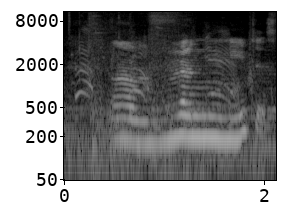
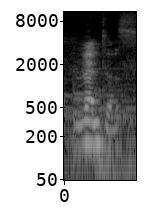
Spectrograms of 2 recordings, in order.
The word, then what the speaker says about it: Ventus: Player 3 will be in control of, Venitus. Oh, no. Ventus. Sorry, hearing that name pronounced like that just gives me a stroke.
